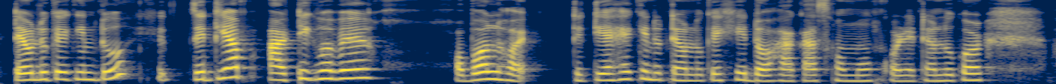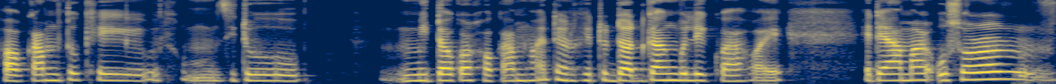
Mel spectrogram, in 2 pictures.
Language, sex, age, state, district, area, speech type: Assamese, female, 18-30, Assam, Majuli, urban, spontaneous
